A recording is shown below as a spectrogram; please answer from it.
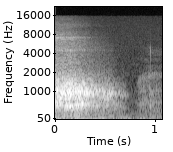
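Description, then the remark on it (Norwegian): A single breathy exhale during a guided breathing exercise, fairly loud at first, then fading away over under a second into quiet, with no talking. “Og pust ut.”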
